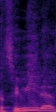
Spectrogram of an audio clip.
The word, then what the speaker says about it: Sivira: Mi nombre es Carlos Javier Sivira.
